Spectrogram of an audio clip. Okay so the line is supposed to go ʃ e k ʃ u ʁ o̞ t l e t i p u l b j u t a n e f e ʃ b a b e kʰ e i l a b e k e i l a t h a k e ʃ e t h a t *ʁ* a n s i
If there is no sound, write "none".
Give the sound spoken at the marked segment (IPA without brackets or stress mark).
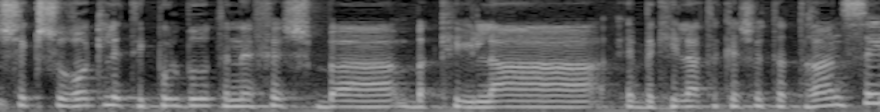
ʁ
